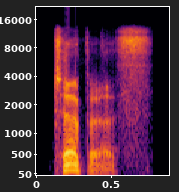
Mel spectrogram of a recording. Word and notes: turpeth: British English

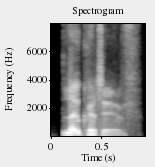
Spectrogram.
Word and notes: locative: British English

